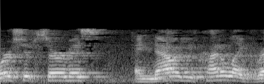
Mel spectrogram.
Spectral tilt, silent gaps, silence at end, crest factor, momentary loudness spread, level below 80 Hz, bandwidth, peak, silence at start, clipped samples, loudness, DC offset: -6 dB/octave; none; 0 s; 12 dB; 9 LU; -52 dBFS; 5.4 kHz; 0 dBFS; 0 s; under 0.1%; -13 LUFS; under 0.1%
